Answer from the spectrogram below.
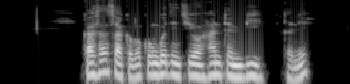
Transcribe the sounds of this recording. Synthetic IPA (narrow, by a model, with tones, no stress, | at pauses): kaː˦s̬ɐ˦nsa˨kɐ˨mɐ˦kʷɔ˦ŋɡʷɐ˦d͡ʒɪ˨nt͡ʃiː˦wɔ˨ŋɦa˦ntɐ˨mbiː˦˨ | ka˨neː˦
